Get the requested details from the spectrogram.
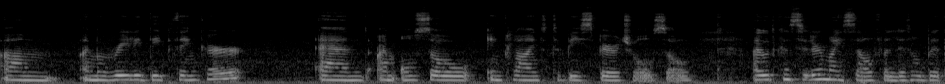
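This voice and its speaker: The speech moves at a fairly slow pace. Room echo can be heard. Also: woman. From Romania. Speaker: content creator. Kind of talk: personal introduction monologue. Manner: reflective, with hesitations.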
